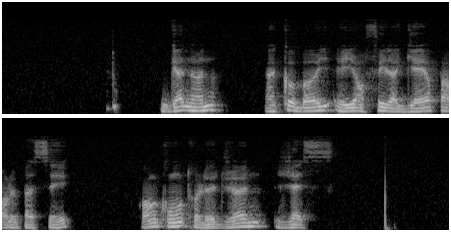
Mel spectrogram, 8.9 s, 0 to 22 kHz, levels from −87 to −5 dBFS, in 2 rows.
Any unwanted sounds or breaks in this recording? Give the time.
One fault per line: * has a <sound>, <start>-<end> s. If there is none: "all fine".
* has a laugh, 1.1-1.2 s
